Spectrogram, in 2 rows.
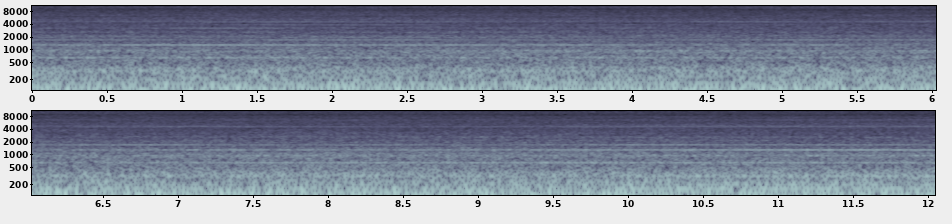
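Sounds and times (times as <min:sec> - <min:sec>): helicopter cabin rumble: 0:00.0 - 0:12.0.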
